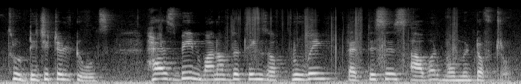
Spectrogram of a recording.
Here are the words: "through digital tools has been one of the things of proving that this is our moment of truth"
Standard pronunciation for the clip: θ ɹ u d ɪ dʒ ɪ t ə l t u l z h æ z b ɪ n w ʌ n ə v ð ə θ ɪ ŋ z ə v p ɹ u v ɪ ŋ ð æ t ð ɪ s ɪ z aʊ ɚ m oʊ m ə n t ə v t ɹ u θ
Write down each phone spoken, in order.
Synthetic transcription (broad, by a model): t ɹ u d ɪ dʒ ɪ t ə l t u l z h æ z b ɪ n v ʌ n ə v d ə t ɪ ŋ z ə v p ɹ u v ɪ ŋ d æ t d ɪ s ɪ z aʊ ɚ m oʊ m ə n t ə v t ɹ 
